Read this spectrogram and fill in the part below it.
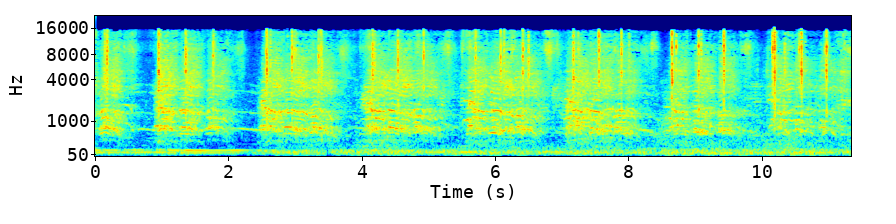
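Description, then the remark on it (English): A crowd of people in Arizona, right outside a place where the votes are being counted, chants in rhythmic unison to count the vote, loud and steady, with repeated shouted phrases rising and falling every second or so over a constant low rumble of background noise. “Admittedly, it's not a huge crowd, but Malaika, I just think it's funny that they are right outside a place where the votes are being counted, chanting to count the vote.”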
